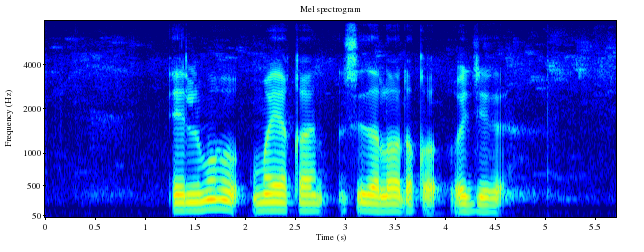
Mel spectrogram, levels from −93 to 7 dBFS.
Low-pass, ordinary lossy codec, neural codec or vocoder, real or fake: none; none; none; real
